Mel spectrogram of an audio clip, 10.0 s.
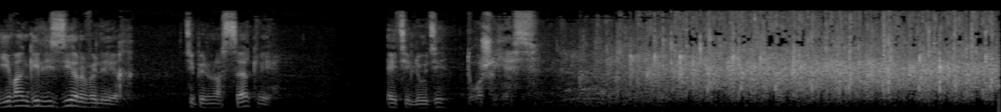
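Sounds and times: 
speech: 0.0s - 2.9s, 3.9s - 6.1s
audience applause: 5.7s - 10.0s.

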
